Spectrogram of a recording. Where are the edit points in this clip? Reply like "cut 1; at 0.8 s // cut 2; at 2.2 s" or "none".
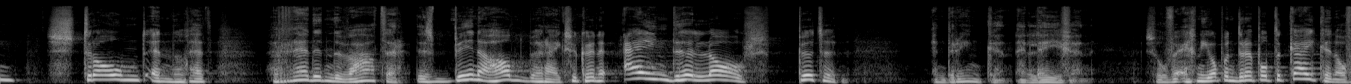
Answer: cut 1; at 1.9 s // cut 2; at 4.1 s // cut 3; at 10.1 s

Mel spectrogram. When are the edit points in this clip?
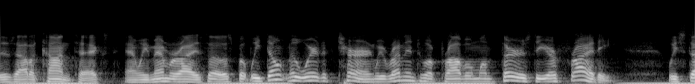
cut 1; at 1.2 s // cut 2; at 3.7 s

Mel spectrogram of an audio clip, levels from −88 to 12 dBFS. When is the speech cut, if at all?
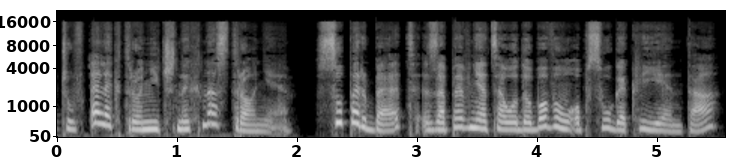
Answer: cut 1; at 2.0 s

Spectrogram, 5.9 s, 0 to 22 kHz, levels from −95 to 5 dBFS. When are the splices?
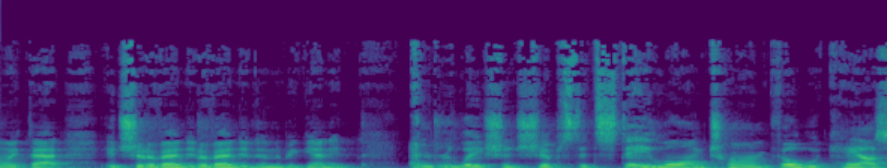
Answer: cut 1; at 1.3 s // cut 2; at 2.9 s

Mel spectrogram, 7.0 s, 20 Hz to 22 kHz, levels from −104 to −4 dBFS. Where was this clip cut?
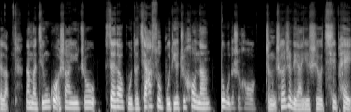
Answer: none

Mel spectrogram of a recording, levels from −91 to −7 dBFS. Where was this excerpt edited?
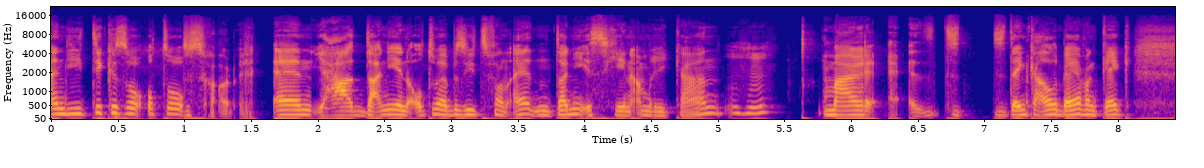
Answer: cut 1; at 1.0 s // cut 2; at 1.9 s // cut 3; at 6.6 s

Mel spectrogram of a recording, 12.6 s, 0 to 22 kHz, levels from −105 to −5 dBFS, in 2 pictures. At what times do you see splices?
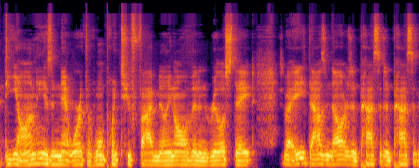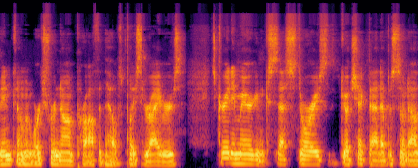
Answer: cut 1; at 5.7 s // cut 2; at 8.4 s

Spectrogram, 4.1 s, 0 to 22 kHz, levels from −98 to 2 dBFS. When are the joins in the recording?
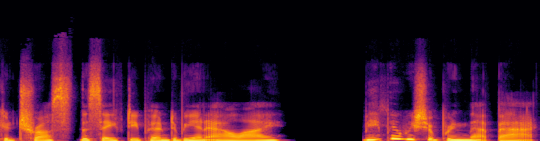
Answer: cut 1; at 1.3 s

